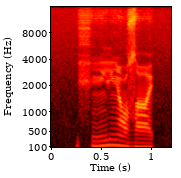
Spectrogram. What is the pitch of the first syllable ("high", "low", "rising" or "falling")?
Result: rising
